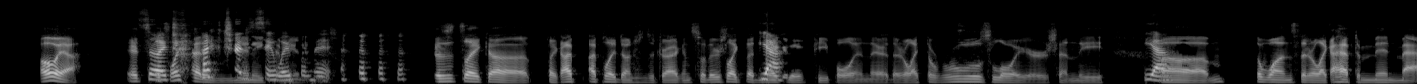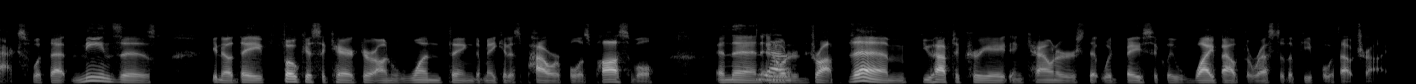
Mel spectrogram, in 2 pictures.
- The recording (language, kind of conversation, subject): English, unstructured, Why do people sometimes feel the need to show off their abilities, and how does it affect those around them?
- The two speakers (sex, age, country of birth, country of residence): female, 30-34, Mexico, United States; male, 40-44, United States, United States
- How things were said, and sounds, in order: laughing while speaking: "try"; chuckle; other background noise; tapping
